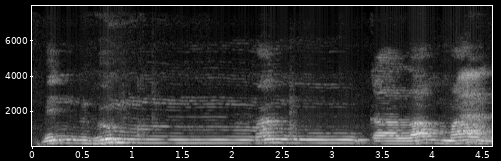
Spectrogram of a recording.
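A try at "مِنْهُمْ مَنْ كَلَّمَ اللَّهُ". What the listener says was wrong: Lamnya tasydid. Bukan kala, tapi kalla. Lamnya ditekan. Kal tasydid. Kallama.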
